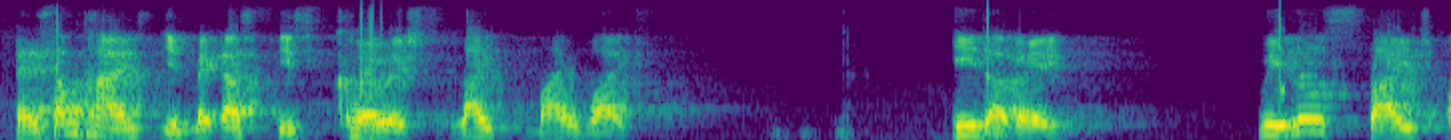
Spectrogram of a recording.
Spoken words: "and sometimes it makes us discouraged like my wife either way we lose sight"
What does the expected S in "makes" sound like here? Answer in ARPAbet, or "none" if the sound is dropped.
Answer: none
